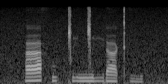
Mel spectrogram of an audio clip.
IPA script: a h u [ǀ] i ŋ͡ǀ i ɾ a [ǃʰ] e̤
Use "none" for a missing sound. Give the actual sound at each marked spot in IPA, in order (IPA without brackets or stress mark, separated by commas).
ǀ, kʰ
